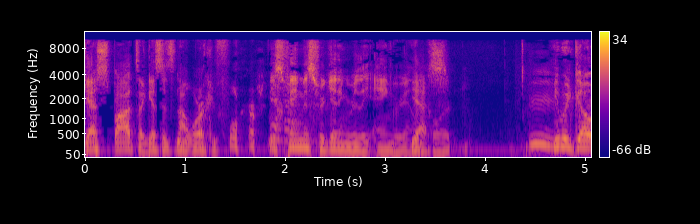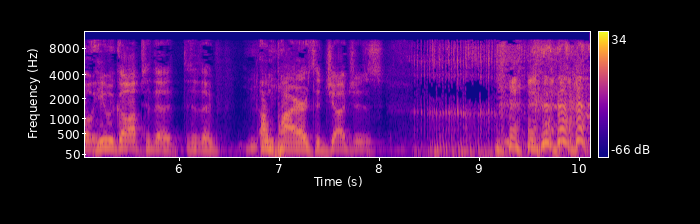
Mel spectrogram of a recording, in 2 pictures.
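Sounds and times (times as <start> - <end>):
speech: 0.0 - 3.8, 4.4 - 10.1
person imitating snoring: 8.2 - 9.4
laughter: 9.2 - 10.1.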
